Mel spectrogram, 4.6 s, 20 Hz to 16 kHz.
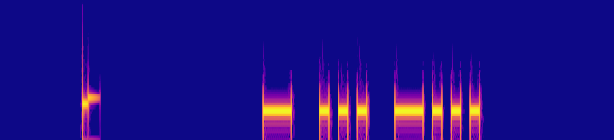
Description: Morse code, heard as a keyed tone, about 17 wpm, 700 Hz. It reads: TSB
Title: Three Challenging Letter-Number Combinations 17wpm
